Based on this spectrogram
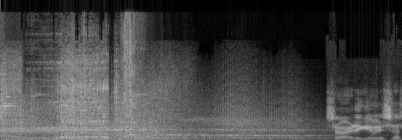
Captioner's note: screaming; explosions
